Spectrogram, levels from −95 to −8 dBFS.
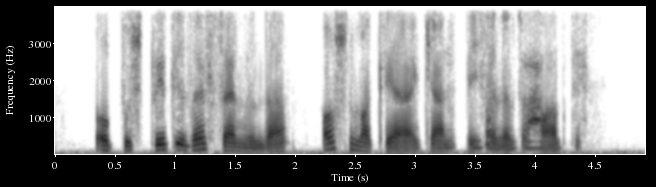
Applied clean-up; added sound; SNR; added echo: neural diffusion model UNIVERSE++.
